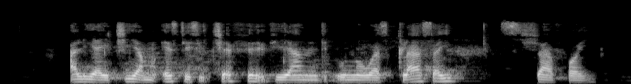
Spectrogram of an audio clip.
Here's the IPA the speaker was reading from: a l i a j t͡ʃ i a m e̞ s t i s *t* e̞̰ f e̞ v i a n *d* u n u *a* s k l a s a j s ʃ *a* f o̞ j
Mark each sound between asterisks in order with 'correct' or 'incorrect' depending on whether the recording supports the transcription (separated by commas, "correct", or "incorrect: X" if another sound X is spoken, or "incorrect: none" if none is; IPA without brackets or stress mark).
incorrect: t͡ʃ, correct, correct, correct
